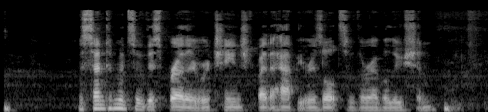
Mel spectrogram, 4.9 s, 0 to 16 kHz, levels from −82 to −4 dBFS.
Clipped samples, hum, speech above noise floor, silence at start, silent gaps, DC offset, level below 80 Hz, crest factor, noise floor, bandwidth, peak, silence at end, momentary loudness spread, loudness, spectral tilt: under 0.1%; none; 34 dB; 0.05 s; none; under 0.1%; -50 dBFS; 22 dB; -64 dBFS; 12 kHz; -8 dBFS; 0.1 s; 10 LU; -29 LUFS; -3.5 dB/octave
